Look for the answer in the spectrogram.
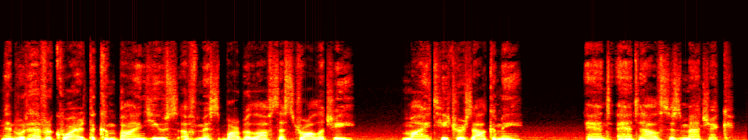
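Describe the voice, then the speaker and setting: A man voicing a calm, analytical alchemist. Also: mid-range voice, a little hiss or hum, close to an everyday voice. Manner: measured, analytical, explains theories. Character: calm, brilliant young male alchemist. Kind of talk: video game voice acting.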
